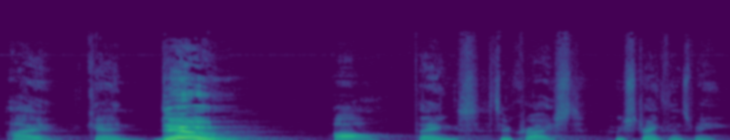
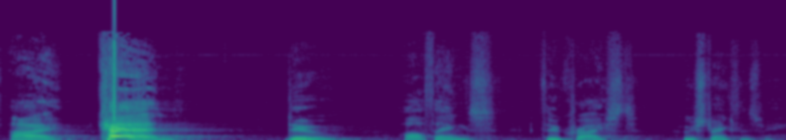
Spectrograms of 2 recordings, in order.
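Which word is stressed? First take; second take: do; can. First: The stress falls on the word "do". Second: The stress falls on the word "can".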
